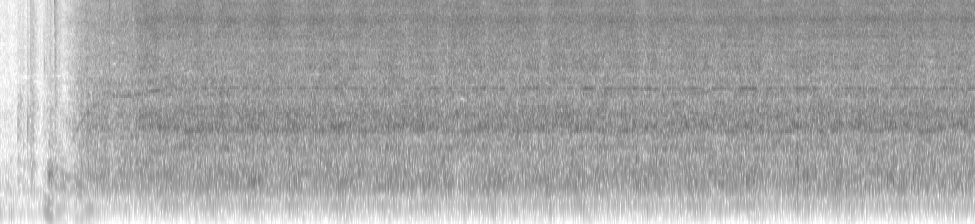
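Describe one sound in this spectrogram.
A hair dryer blows loudly with a steady roar.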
